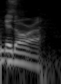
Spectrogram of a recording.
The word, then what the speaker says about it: Ghidorah: Ghidorah? – Yeah, King Ghidorah.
